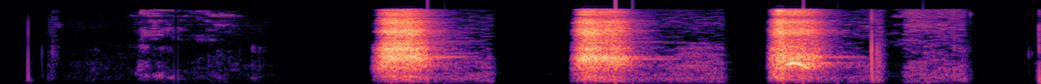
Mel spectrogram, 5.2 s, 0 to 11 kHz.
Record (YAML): exhalation_length: 5.2 s
exhalation_amplitude: 30251
exhalation_signal_mean_std_ratio: 0.31
survey_phase: beta (2021-08-13 to 2022-03-07)
age: 18-44
gender: Female
wearing_mask: 'No'
symptom_none: true
smoker_status: Never smoked
respiratory_condition_asthma: false
respiratory_condition_other: false
recruitment_source: REACT
submission_delay: 0 days
covid_test_result: Negative
covid_test_method: RT-qPCR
